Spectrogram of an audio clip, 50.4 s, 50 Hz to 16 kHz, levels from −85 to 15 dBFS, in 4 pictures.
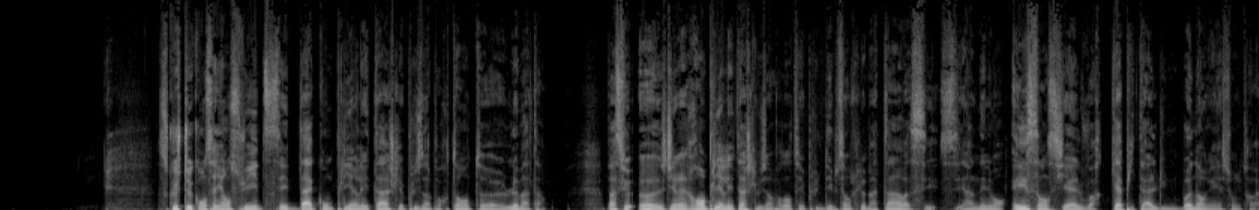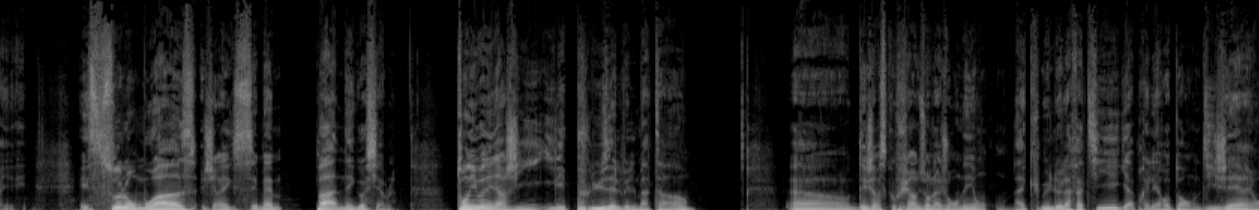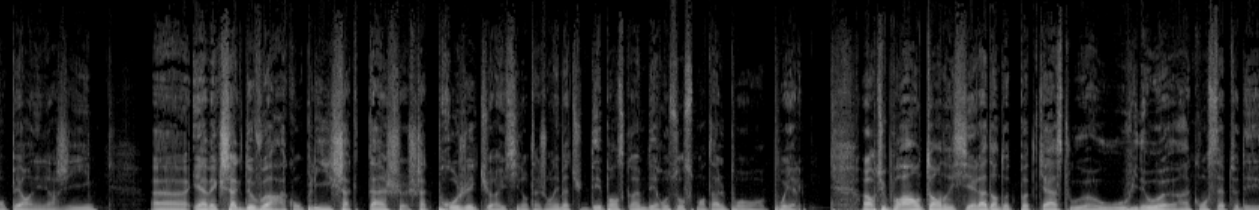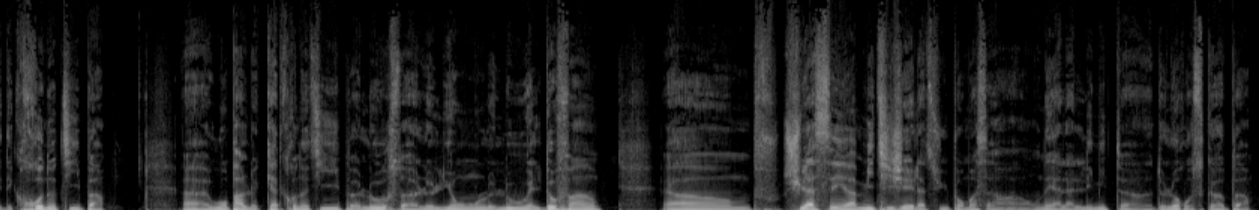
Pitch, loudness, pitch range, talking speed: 105 Hz, -24 LUFS, 90-115 Hz, 205 wpm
